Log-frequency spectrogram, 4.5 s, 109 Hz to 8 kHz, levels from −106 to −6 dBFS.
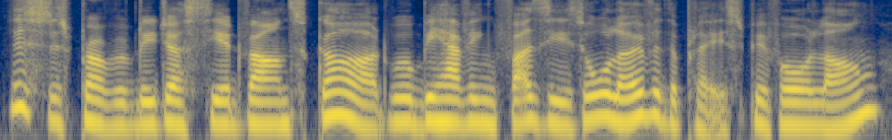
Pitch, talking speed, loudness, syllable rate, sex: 190 Hz, 230 wpm, -18 LUFS, 6.2 syllables/s, female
